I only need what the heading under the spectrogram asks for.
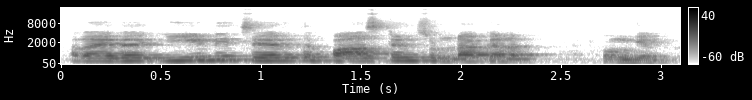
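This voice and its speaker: Recorded from afar in an echoey room, a man with a slightly high, fairly quick voice teaches Malayalam grammar. He patiently repeats word forms and keeps making sure the class is following.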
